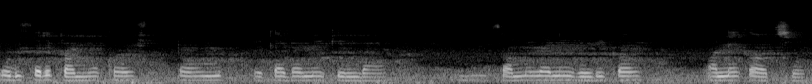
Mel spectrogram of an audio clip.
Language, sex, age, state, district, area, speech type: Odia, female, 18-30, Odisha, Sundergarh, urban, spontaneous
